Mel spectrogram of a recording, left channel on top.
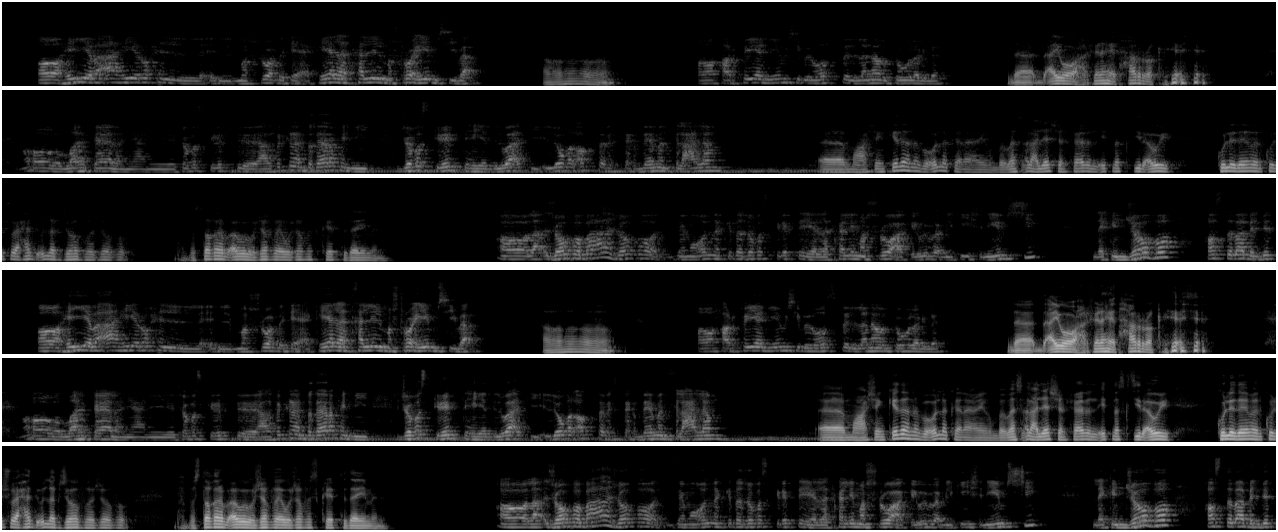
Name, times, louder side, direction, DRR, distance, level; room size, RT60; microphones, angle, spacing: voice 1, 0.4-4.7 5.9-6.1 7.0-9.4 12.9-20.0 30.4-38.1, right 3 dB, 50° right, 2.0 m, -40 dB
voice 2, 5.4-6.1 10.1-12.1 12.6-12.8 20.9-24.6 24.9-26.7 27.2-29.3, right 7 dB, 90° right, 0.4 m, -30 dB
sound 1, 15.0-21.7, equal, 5° right, 0.8 m, -54 dB
9.3 x 4.8 x 5.4 m
head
